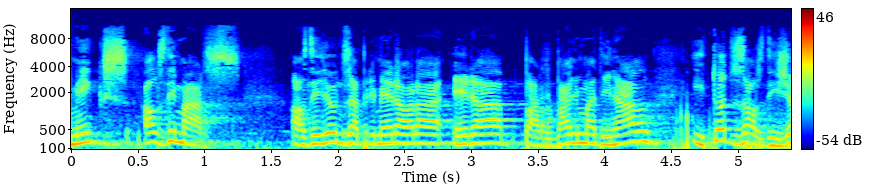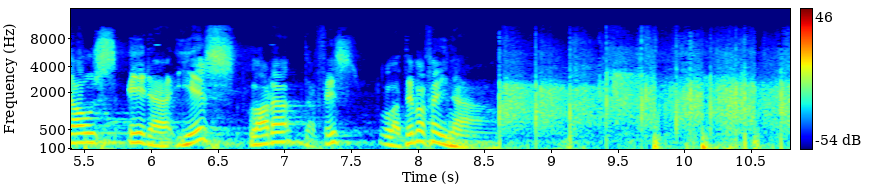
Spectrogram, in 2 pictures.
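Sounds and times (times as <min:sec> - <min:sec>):
speech: 0:00.0 - 0:08.8
crowd applause: 0:08.6 - 0:10.7.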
